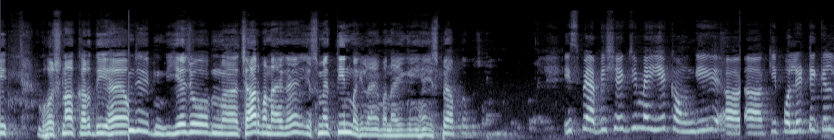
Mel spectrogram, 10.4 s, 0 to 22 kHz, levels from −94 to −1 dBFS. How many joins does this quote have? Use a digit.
2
